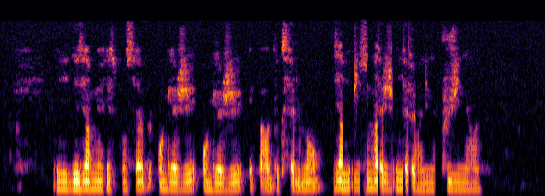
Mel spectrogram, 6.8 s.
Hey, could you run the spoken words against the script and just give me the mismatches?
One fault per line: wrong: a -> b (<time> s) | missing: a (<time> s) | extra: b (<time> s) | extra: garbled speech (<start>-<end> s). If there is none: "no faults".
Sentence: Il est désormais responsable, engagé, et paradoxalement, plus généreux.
extra: engagé (2.5 s)
extra: garbled speech (4.2-5.4 s)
